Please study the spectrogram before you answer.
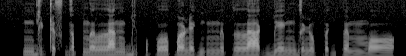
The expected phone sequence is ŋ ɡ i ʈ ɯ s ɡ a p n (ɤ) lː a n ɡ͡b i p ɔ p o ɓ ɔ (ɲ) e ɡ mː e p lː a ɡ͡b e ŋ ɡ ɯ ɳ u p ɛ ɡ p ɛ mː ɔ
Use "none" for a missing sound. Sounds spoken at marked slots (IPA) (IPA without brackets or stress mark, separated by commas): ɤ, ɳ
